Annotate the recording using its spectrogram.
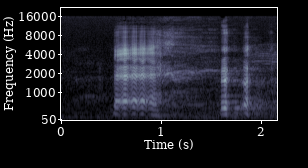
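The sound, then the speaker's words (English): A person imitates a sheep, letting out a drawn-out, wavering bleat followed by two short clipped bleats, fairly loud with no other sounds around. “And so if the Holy Spirit would give the voice of an animal, shouldn't he give like the voice of a sheep?”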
